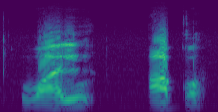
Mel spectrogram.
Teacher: क़ाफ मुस्तअला में से है, क़ाफ को मोटा पढ़ेंगे और क़ाफ के ऊपर क़लक़ला भी होगा क्योंकि क़ाफ हरूफ़ क़लक़ला में से भी है।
